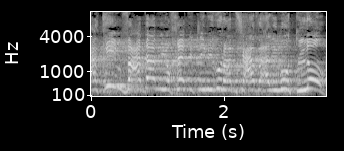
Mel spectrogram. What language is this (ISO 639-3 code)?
heb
